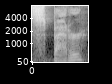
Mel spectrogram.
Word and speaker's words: spatter: Did they test the blood spatter? See, I said it right that time. So proud of you. Yeah, no L in that spatter.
